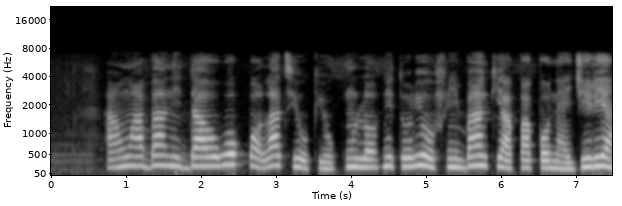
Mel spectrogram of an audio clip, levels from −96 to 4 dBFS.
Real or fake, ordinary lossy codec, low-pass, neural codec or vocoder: real; none; 7.2 kHz; none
